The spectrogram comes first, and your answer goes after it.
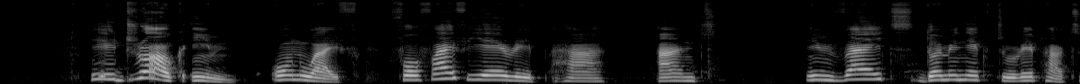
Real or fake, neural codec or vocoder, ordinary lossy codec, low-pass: real; none; none; none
